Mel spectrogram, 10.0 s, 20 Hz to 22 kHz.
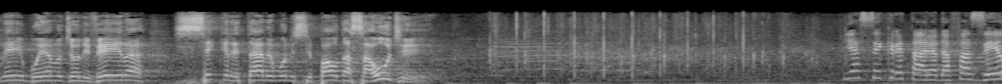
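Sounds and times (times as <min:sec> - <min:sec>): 
speech: 0:00.0 - 0:04.4, 0:08.4 - 0:10.0
audience applauding: 0:04.8 - 0:08.4.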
